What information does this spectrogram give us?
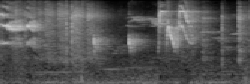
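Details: White-rumped shama in full fill-in song with 'tembakan' bursts: a harsh, squawky high rasp that fades, then sharp, buzzy, rapidly sweeping notes and clicks, all high-pitched.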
